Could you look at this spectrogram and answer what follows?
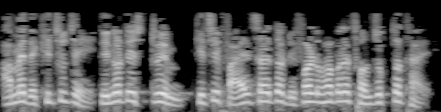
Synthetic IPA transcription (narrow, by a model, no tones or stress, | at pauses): amed̪ekʰit͡ʃʰud͡ʒet̪inɔʈisʈɾimkit͡ʃʰipʰajlsɔɦit̪ɔɖipʰɔlʈbʱabɔɾesɔnd͡ʒuk̚t̪ɔt̪ʰa̰ḛ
